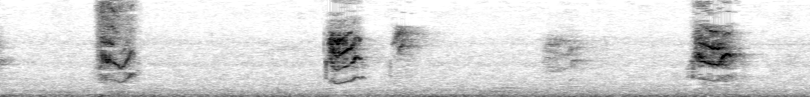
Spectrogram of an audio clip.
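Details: Female double-collared seedeater piping to excite males: three strong high chips about a second apart, with two fainter notes between, in a calm setting.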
